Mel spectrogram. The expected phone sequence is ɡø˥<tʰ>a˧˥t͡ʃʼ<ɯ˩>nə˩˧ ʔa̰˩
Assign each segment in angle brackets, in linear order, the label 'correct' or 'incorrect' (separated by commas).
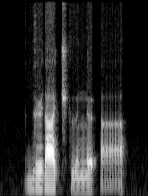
incorrect, correct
